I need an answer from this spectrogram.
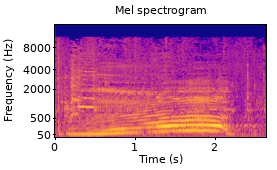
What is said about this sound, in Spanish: Vaca.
